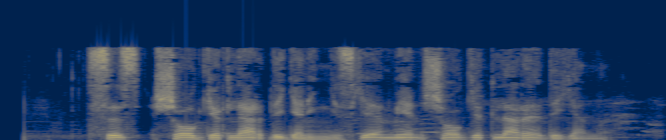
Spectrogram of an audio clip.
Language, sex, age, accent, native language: Uzbek, male, 12-17, Qashqadaryo, Uzbek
